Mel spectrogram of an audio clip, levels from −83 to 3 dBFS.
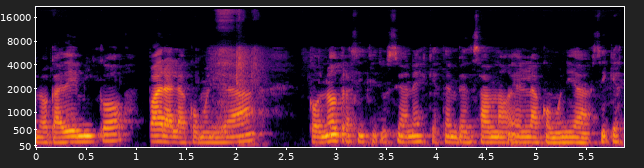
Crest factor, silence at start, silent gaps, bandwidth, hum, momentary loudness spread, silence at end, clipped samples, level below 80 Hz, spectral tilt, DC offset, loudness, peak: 18 dB; 0 s; none; over 20 kHz; none; 8 LU; 0 s; under 0.1%; -52 dBFS; -6 dB/octave; under 0.1%; -19 LUFS; 0 dBFS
